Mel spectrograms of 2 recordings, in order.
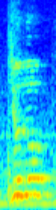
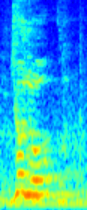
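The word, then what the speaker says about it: Diono: Jono. Ja? Non. Est-ce que vous pouvez me l'épeler, s'il vous plaît? Bah, comme ça se prononce, hein, il n'y a pas de piège, hein. Justement, bah, D-I-O-N-O. Jono.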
